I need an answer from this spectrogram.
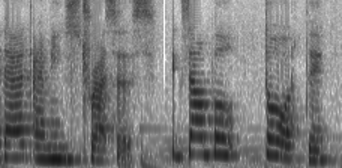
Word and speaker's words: торты: Example, торты. The right stress is on the first syllable, but people often confuse it and say торты.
